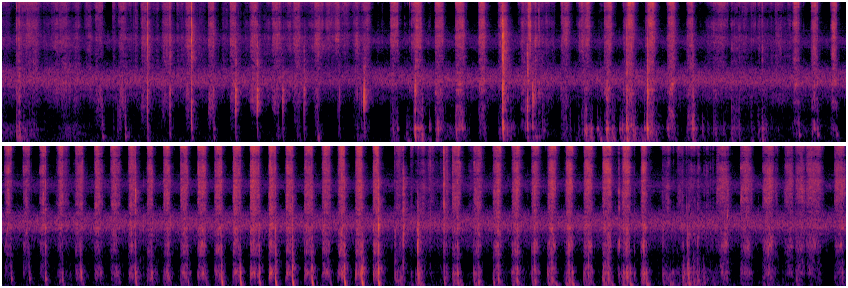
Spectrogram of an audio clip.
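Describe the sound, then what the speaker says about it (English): Ink pad dabbed repeatedly along paper edges for a scrapbook page, a long run of quick, soft rhythmic taps and brushing scuffs, close and steady throughout with no talking. "I'm going to ink these sides real quick"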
